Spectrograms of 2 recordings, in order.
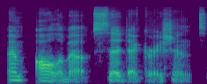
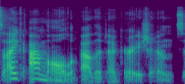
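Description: First: Mock formal low. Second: Said in the usual way. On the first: Shown as a demonstration.

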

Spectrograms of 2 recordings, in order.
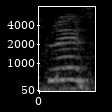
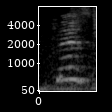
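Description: No difference in how they are said.

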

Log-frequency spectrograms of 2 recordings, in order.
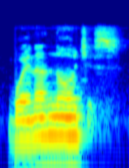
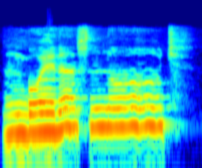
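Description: First: Off-pitch on purpose. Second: Slow, higher sung line; in-tune sung demo. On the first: Teacher showing a singer who can't find the pitch, off-key. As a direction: sing it flat, missing the note. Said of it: "no, estoy desubicado". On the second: Teacher showing the correct pitch placement, sung. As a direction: sing it right on pitch. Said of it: "vas a encontrar la ubicación". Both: Shown as a demonstration.

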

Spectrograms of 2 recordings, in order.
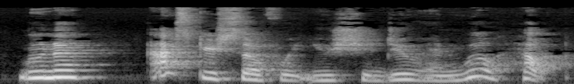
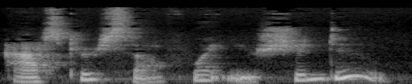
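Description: First: Brighter, louder encouraging fish; eager storybook helper voice; roundest fish. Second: Soft, measured, inward-looking quote; gentle storybook moon voice; Luna the moon. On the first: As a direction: urge her on with energy. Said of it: "The roundest fish asked". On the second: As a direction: say it quietly, like remembered advice. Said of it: "She said". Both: A narrator's reading.

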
